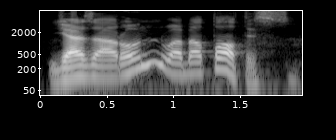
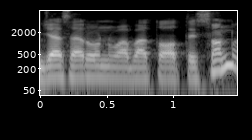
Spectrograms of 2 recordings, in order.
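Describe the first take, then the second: First: بطاطس ending plainly on s, said slowly; correct ending. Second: بطاطسون with the wrong -un ending. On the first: Teacher gives students the correct بطاطس, slowly. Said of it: "باید بگی بطاطس". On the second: Teacher shows students the wrong ending بطاطسون. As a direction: demonstrate بطاطسون as the mistake. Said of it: "غلط است". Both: Shown as a demonstration.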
